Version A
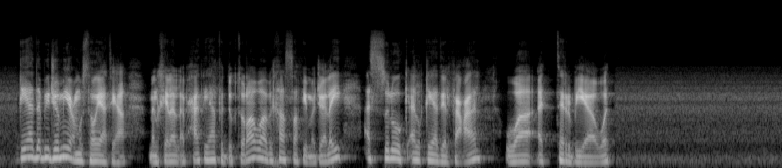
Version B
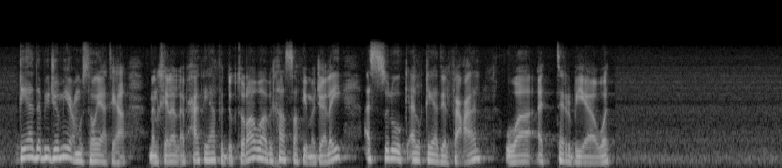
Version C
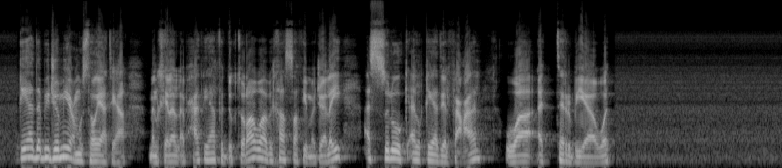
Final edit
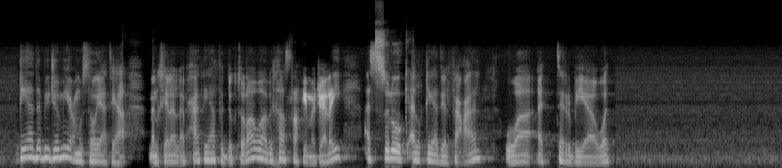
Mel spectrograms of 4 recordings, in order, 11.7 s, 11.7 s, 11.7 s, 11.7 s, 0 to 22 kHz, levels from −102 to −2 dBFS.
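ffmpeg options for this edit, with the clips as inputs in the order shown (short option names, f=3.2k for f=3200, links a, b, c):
-filter_complex "[2:a]asplit=2[a][b];[1:a]asplit=4[c][d][e][f];[c]atrim=end=1.832[g];[a]atrim=start=1.828:end=2.312[h];[d]atrim=start=2.308:end=4.39[i];[0:a]atrim=start=4.29:end=5.03[j];[e]atrim=start=4.93:end=5.632[k];[b]atrim=start=5.628:end=6.212[l];[f]atrim=start=6.208[m];[g][h]acrossfade=d=0.004:c1=hsin:c2=hsin[n];[n][i]acrossfade=d=0.004:c1=hsin:c2=hsin[o];[o][j]acrossfade=d=0.1:c1=tri:c2=tri[p];[p][k]acrossfade=d=0.1:c1=tri:c2=tri[q];[q][l]acrossfade=d=0.004:c1=hsin:c2=hsin[r];[r][m]acrossfade=d=0.004:c1=hsin:c2=hsin"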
